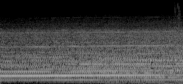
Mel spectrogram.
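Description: Racing cars, including a BMW M4 Silhouette, roar along the straight at the Red Bull Ring during a Supercar Challenge race, a steady loud engine drone with strong harmonic whine and no talk.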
